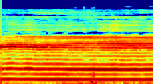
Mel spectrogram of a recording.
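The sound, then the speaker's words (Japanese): A voice imitates a cicada's call in the style of Mongolian hoomii throat singing, holding a steady, buzzing drone rich in bright overtones, sustained loudly for the whole short stretch. “かなりセミだと思うわ”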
